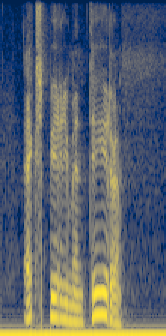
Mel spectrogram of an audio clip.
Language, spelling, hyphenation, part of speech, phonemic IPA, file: Dutch, experimenteren, ex‧pe‧ri‧men‧te‧ren, verb, /ˌɛkspeːrimɛnˈteːrə(n)/, Nl-experimenteren.ogg
- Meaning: to experiment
